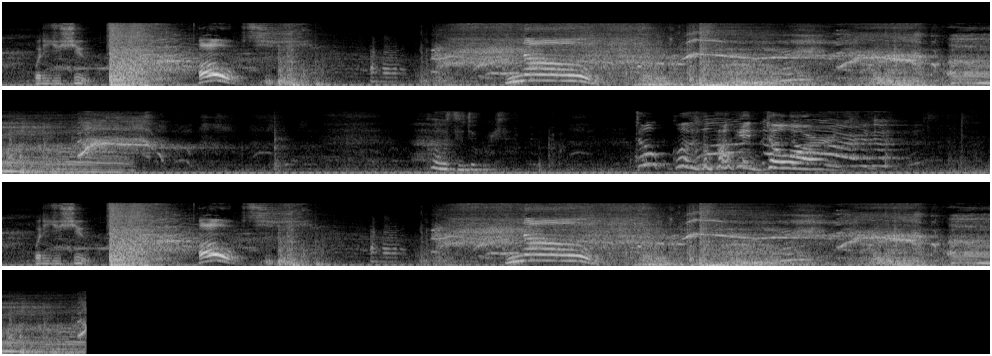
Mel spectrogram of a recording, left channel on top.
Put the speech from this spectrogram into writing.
What did you shoot? Oh! No! Close the doors. Don't close the fucking doors!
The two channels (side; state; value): right; drops out; at 10.8 s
